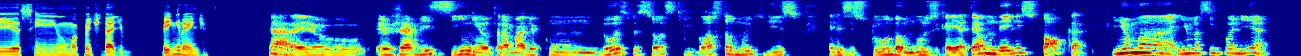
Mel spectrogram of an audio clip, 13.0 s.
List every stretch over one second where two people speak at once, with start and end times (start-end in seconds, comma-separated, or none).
none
